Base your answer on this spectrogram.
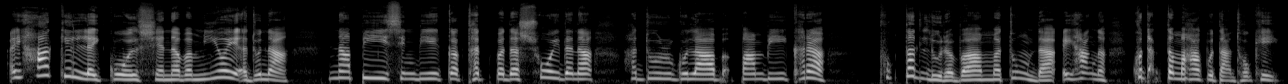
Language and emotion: Manipuri, angry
